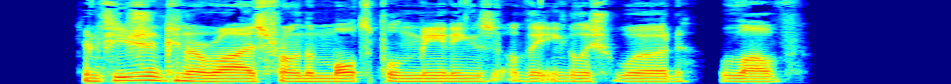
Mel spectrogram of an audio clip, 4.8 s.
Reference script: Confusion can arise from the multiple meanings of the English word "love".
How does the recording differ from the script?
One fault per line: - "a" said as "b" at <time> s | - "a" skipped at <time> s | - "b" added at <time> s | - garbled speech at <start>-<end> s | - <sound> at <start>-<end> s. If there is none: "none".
none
